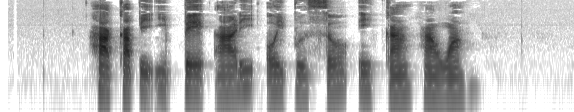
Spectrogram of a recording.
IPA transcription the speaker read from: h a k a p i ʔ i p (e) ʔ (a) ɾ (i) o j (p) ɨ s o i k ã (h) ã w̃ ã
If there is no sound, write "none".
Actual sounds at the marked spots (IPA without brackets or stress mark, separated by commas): e, a, i, p, h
